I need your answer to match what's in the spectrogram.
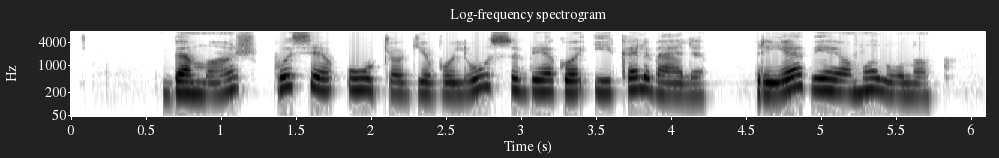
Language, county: Lithuanian, Telšiai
